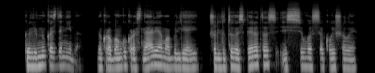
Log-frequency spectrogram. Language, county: Lithuanian, Vilnius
